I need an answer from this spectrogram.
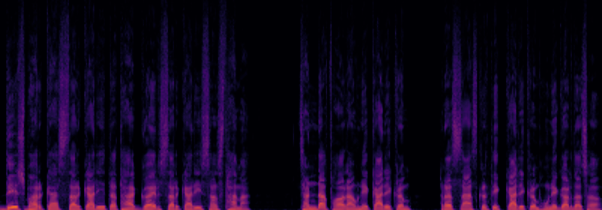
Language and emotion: Nepali, neutral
